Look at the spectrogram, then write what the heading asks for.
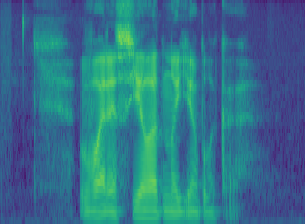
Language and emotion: Russian, neutral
